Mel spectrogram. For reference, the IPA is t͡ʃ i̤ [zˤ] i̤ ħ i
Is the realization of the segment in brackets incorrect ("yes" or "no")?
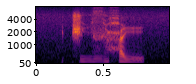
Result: yes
